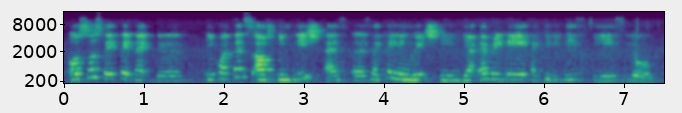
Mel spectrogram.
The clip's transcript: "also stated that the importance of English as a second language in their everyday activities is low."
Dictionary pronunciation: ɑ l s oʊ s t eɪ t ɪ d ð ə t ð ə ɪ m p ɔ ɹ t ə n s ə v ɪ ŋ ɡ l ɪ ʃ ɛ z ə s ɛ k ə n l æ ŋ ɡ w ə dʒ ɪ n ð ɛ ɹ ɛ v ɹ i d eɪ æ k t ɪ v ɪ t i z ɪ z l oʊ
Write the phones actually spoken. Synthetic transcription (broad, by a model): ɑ l s oʊ s t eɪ t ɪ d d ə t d ə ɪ m p ɔ t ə n s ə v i ŋ ɡ l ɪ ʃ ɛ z ə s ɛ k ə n l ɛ ŋ ɡ w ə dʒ ɪ n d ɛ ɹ ɛ v ɹ i d eɪ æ k t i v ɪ t i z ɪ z l oʊ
